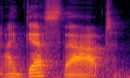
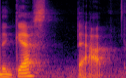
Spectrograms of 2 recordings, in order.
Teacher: my S sound can continue for a fairly long time and I go right to the T I guess that guess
